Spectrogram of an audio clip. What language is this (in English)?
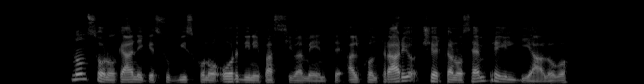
Italian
